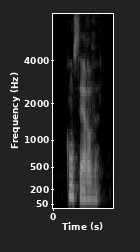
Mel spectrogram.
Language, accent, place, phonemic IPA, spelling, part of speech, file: French, France, Lyon, /kɔ̃.sɛʁv/, conserve, noun / verb, LL-Q150 (fra)-conserve.wav
- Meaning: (noun) canned food, preserve; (verb) inflection of conserver: 1. first/third-person singular present indicative/subjunctive 2. second-person singular imperative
